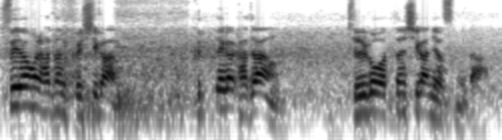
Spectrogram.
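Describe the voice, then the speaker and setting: Noticeable background noise accompanies a man speaking at a high pitch with ordinary pitch variation. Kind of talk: guided reading meditation, book reading while walking by the sea. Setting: outdoors by the sea with waves. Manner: calm, slow, reflective.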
